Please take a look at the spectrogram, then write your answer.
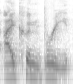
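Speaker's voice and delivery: ordinary delivery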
